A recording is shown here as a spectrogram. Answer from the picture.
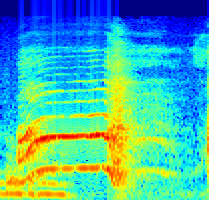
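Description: A woman's high-pitched excited squeal that glides up and is held for about a second, then breaks off into a breathy gasp.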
